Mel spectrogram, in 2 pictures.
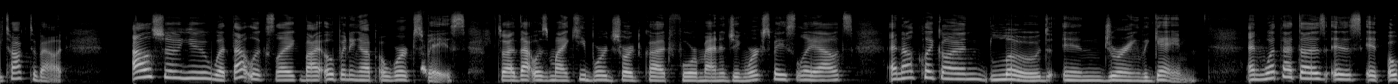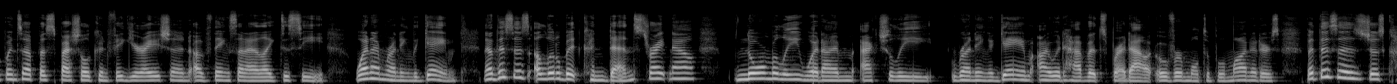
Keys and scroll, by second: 3.3 alt+super+w.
